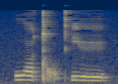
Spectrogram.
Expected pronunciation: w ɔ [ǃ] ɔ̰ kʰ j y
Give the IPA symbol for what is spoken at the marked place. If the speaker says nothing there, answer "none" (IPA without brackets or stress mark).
ǃ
